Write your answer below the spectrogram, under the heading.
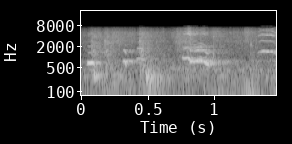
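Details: Red Standard Poodle puppies in a whelping box give short, thin, high whimpering squeaks with a few faint rising whines, muffled shuffling underneath.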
